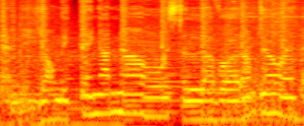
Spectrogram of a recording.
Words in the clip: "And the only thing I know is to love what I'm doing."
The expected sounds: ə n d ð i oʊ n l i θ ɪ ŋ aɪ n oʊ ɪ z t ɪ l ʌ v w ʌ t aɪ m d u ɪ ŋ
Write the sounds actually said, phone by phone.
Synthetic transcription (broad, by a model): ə n ð i oʊ n l i θ ɪ ŋ aɪ n oʊ ɪ z t ɪ l ʌ v w ʌ t aɪ m d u ɪ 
